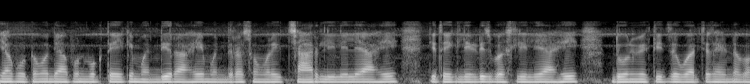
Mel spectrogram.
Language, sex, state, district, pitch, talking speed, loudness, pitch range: Marathi, male, Maharashtra, Aurangabad, 120 Hz, 190 wpm, -16 LUFS, 115-120 Hz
